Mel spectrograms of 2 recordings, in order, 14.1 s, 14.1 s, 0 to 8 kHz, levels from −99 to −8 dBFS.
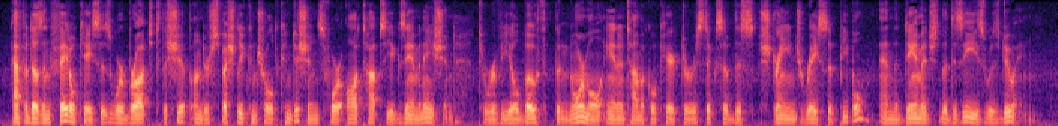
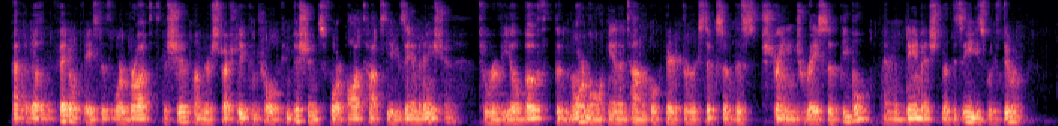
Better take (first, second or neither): first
